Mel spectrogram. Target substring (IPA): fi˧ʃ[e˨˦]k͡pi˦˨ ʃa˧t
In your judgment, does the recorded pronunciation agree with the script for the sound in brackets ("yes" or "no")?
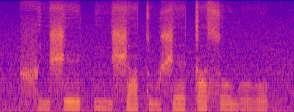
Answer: no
